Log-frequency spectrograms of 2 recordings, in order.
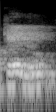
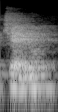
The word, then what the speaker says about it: caelum: Entonces va a decir no caelum, no kelum, como se decía en el latín clásico, kelum, keli, cielo, sino se va a decir chelum, chelo, ¿verdad? Chelum, como CH.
